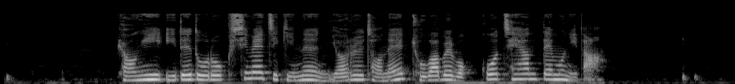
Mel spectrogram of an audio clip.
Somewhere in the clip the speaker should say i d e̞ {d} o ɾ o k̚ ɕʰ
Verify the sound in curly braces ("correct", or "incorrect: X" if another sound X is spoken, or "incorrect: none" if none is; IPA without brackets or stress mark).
correct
